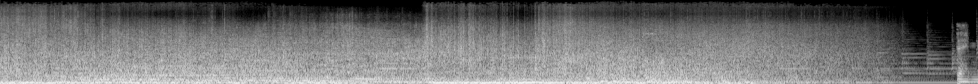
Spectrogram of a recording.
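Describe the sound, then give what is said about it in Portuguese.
Loud, sustained rumble of explosions as a second attack wave of 170 aircraft heavily bombs the areas spared in the first attack, four hours later: deep booms and bursts piling into a continuous roar that fades slightly near the end, with a voice faintly under the din. “Após quatro horas do primeiro ataque, ocorreu a segunda onda de ataque, composta por 170 aviões que bombardearam pesadamente as zonas poupadas no primeiro ataque.”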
